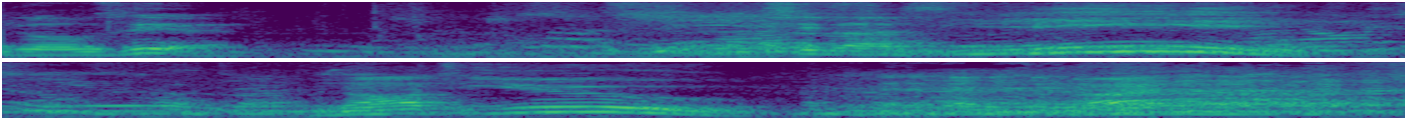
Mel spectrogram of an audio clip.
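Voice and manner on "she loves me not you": slow it down and punch the word me; stress on ME. Shown as a demonstration. Teacher to class, stressing me against you. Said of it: "stress the word".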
